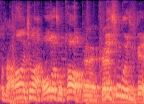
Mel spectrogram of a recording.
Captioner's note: voices of support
